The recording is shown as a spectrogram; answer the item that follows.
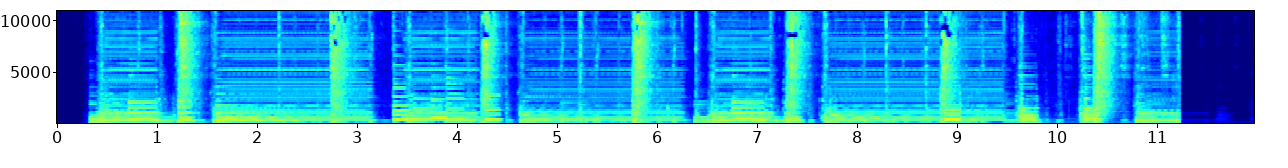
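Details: Strummed acoustic guitar music plays in bursts, then stops near the end; no animal voice.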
